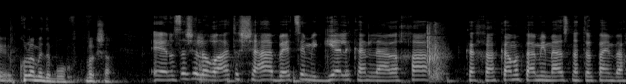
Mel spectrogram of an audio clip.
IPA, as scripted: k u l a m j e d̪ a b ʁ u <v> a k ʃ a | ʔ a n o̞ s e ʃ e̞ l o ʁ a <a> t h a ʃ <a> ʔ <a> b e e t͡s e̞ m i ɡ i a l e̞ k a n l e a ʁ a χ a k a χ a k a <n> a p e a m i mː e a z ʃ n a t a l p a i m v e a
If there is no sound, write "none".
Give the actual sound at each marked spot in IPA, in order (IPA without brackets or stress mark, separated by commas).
v, a, a, a, m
